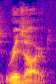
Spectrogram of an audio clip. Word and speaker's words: Ryszard: descent okay and my name in Polish is ryszard okay yeah so for years I used to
